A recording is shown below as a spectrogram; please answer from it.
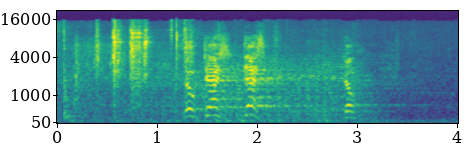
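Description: Speech only: quiet dialogue from the TV episode, a man's voice, with a short "Don't" near the end.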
